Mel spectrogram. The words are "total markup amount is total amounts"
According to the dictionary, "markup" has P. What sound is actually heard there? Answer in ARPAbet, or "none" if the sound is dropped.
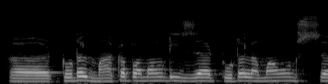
P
